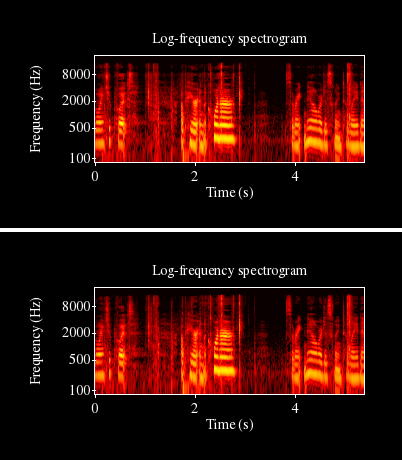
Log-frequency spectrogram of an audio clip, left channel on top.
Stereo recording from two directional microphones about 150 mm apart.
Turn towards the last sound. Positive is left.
turn(degrees=25)  # may be behind; listen again after turning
